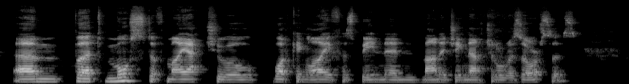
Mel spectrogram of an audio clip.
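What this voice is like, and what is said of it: Scottish accent. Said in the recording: “as the accent might give it away, I'm not particularly from Australia ... originally from Scotland”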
